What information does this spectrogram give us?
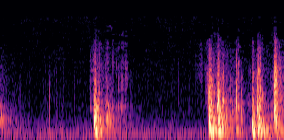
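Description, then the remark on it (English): Hammer blows knock against a wooden packing case lid: one loud thud, a pause, then three quick heavy knocks in a cluster, with no talking. “If you'd like to have the janitor help you, I'm perfectly capable of knocking the lid off a packing case without help from a janitor.”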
